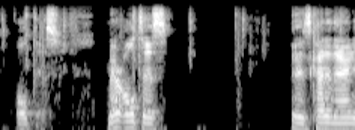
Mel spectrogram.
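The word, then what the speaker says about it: Oltus: uh the court the courtyard and mayor uh otiles is actually I'm saying it wrong I'm reading it wrong o-l-t-u-s all this mayor Altis is kind of there and it says you've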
